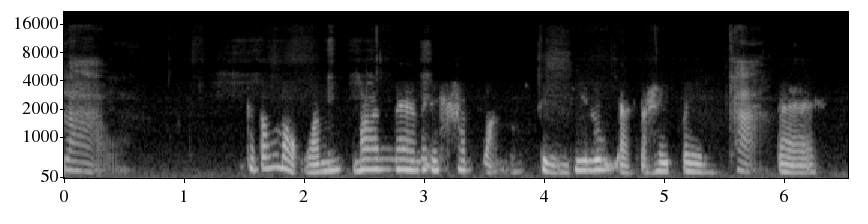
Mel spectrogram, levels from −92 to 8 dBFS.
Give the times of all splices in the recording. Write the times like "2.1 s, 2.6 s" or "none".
2.4 s, 5.5 s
